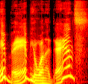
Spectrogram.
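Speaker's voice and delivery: high character voice, pitch swinging up and around. Voicing Doctor West asking a player's mother to dance: Doctor West voice. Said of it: "Doctor West is kinda swaying to the music".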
